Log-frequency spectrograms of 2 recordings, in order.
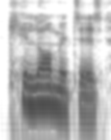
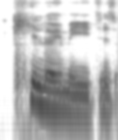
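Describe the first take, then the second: First: "kilometers" stressed on LOM; kil-LOM-iters, with a short final meter; second-syllable stress. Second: "kilometers" stressed on KIL, meters said in full; KIL-o-meeters, leaning on the front; first-syllable stress. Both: Shown as a demonstration. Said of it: "the pronunciation kilometer".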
